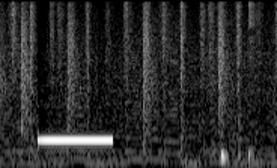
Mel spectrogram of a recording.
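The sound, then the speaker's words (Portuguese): WhatsApp voice call ringing tone, heard as a single steady electronic beep lasting about one second at a mid pitch, standing out clearly over a faint, busy background. “Vou ligar pelo WhatsApp, porque aqui tá só requesting. WhatsApp. Liguei pelo WhatsApp.”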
